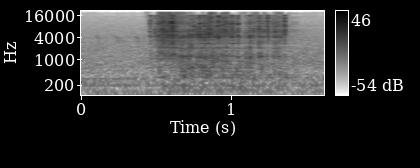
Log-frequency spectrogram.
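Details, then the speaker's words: Shifter kart rear axle bearing, spun by hand after cleaning: short gritty rasping bursts instead of a smooth spin; rough worn axle bearing. "that's not good we just got to go ahead this one's almost as bad they're not spending we're just going to go ahead and replace those as well"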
